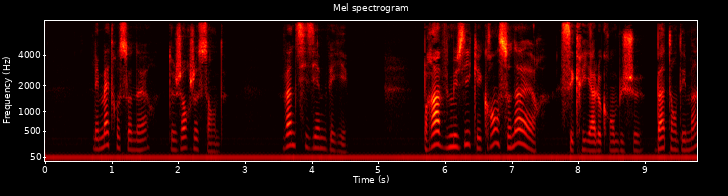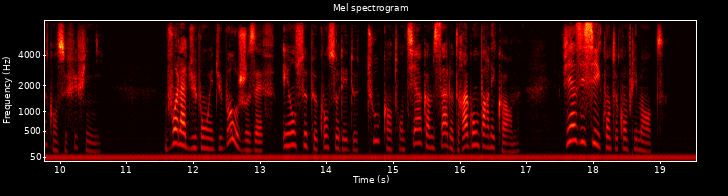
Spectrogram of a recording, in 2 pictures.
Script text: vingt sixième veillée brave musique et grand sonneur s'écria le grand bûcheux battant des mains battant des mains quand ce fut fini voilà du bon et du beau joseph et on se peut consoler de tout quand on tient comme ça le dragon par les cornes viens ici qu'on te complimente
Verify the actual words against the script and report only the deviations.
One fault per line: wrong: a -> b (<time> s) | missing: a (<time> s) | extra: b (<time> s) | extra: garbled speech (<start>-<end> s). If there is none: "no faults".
missing: battant des mains (9.8 s)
